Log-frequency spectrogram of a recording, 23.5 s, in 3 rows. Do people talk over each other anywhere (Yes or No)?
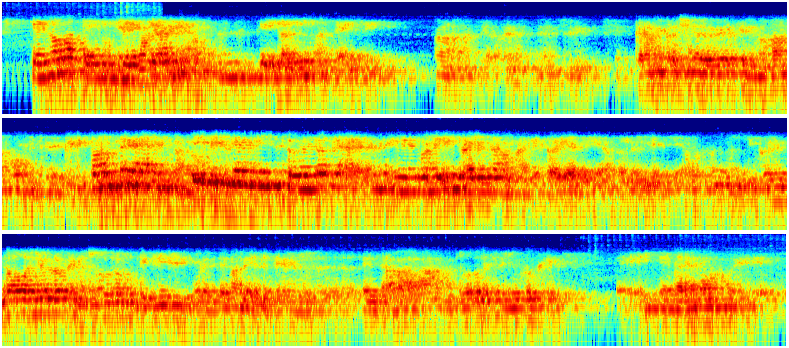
Yes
